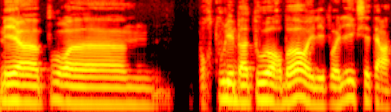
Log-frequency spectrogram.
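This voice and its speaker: At a fairly slow pace, this man delivers his words. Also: quiet background. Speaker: finance youtuber. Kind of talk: stock analysis monologue. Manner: hesitant, many fillers.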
